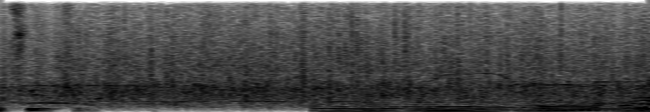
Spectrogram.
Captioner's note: applause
